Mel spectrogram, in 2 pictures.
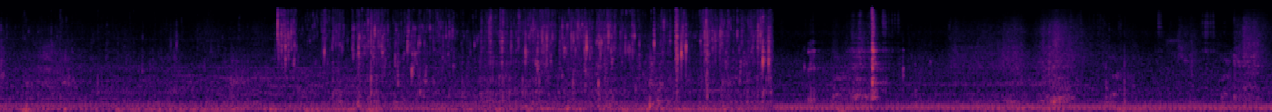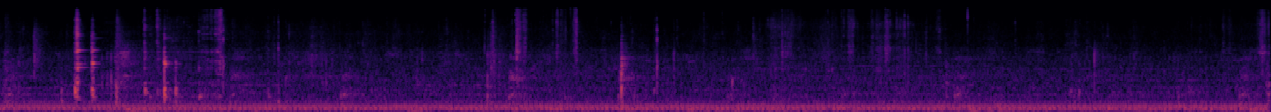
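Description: Water trickling and splashing for the first few seconds while raw chicken is handled, then a few sharp clicks and knocks from handling vegetables and utensils, all over a steady low hum.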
